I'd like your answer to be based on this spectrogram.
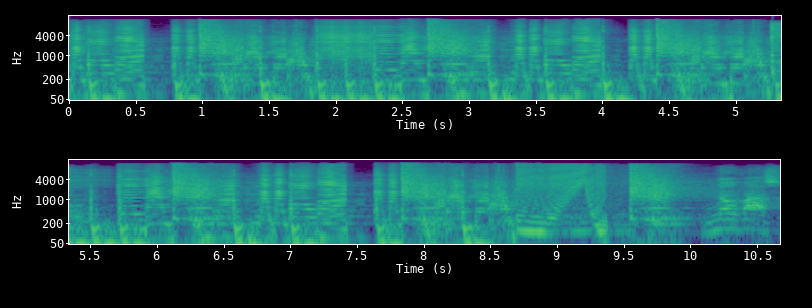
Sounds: music

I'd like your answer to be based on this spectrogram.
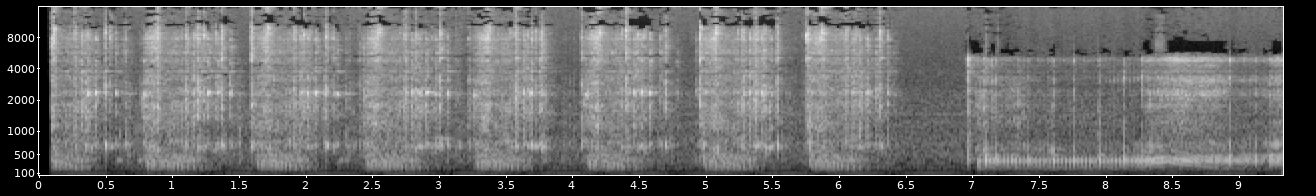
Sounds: chainsaw

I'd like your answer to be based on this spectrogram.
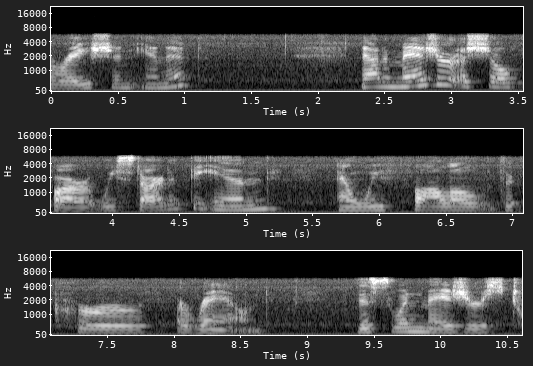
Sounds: speech

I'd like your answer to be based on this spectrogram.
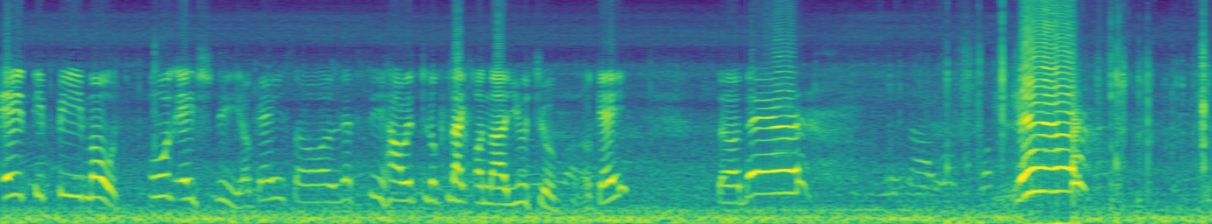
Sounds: speech

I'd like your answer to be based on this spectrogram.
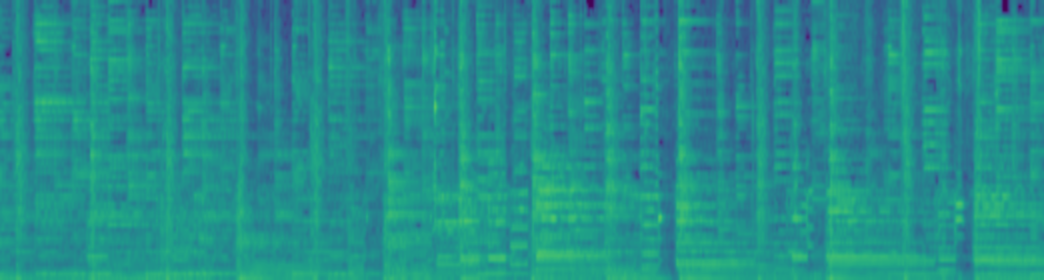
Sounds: music

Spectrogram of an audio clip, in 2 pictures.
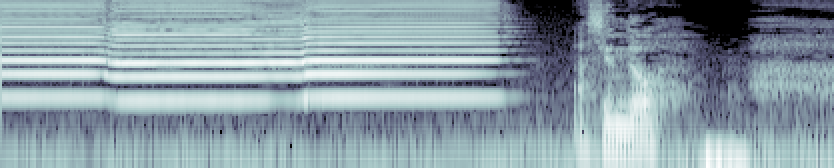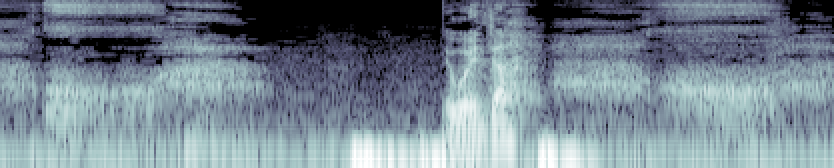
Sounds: music
speech
harmonica

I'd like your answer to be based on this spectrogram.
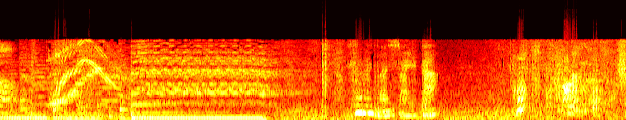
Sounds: inside a small room
speech
music

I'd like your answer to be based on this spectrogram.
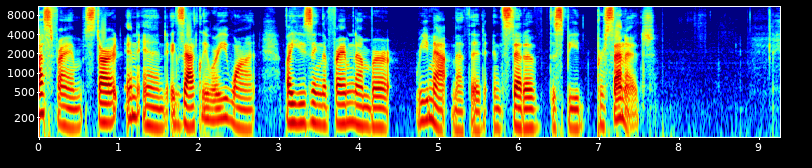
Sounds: speech

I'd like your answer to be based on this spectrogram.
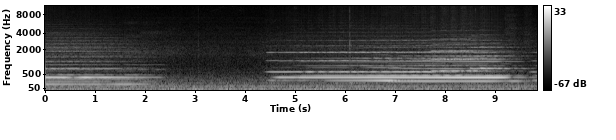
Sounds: violin
musical instrument
music

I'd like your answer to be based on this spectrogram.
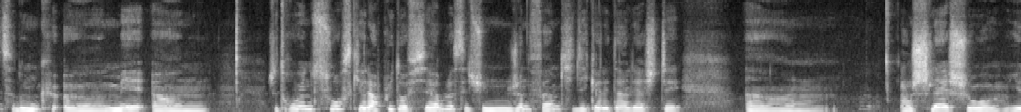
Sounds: speech

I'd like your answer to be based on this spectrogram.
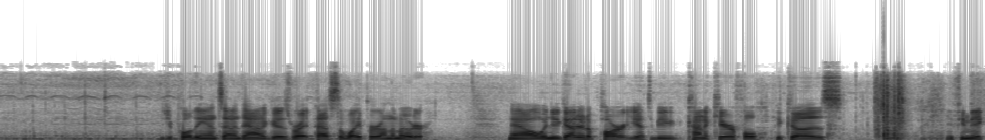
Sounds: inside a small room
speech

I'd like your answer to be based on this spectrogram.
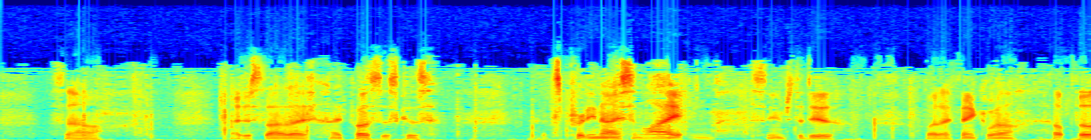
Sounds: speech

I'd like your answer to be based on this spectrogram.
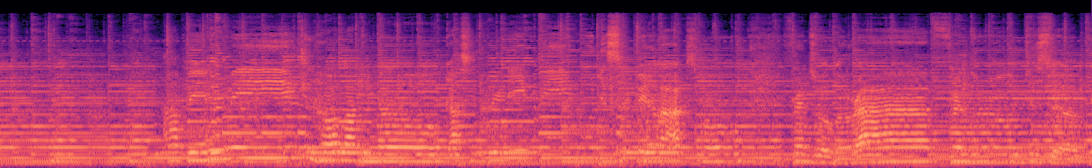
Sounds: music

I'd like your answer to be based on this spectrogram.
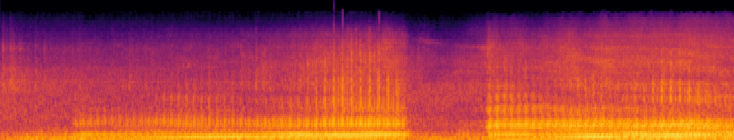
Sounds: outside, rural or natural
vehicle
truck

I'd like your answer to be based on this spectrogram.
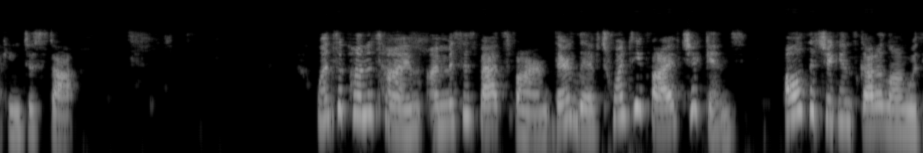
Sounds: speech

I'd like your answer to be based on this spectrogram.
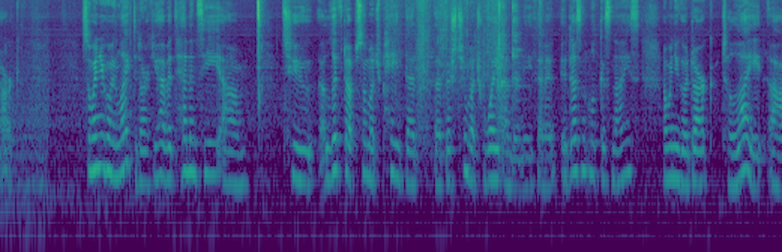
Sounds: speech

